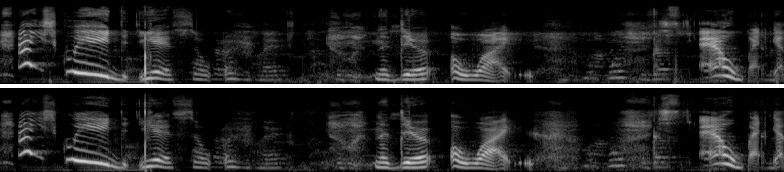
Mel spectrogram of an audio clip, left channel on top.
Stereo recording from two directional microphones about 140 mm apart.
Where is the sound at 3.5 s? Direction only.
40° right (ahead or behind).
